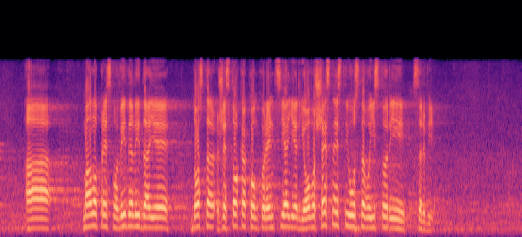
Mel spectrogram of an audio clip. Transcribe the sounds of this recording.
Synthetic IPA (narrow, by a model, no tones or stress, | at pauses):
a | malˠo̞pɾesmoʋid̪elid̪aje̞ | d̪o̞st̪aʒest̪o̞kako̞ŋkuɾe̞nt̪sijaje̞ɾje̞o̞ʋo̞ʃesnaest̪iuːst̪aʋuist̪o̞ːɾijisr̩bijḛ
